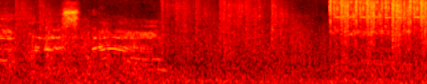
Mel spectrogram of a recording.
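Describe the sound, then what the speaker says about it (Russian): Rapid bursts of gunfire in the video game Rogue Trooper crackle and boom in quick succession, dense and loud, with bits of voice mixed into the noisy clatter. "Снова дико техничная стрельба."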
